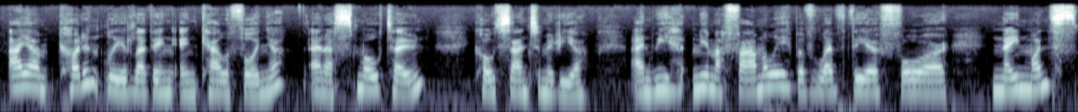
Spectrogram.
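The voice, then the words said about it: Scottish accent. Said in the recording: “We moved over from Scotland. As you can tell, that's where the accent's from.”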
